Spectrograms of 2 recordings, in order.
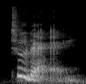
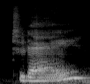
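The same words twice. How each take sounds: First: "today" with DAY stressed, falling. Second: "Today" with TO stressed, rising. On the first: Teacher giving the right stress on "today". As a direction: lift and land on DAY in "today". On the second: Teacher contrasting the wrong stress on "Today". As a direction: put the weight on TO in "Today". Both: Shown as a demonstration. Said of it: "is it today or today".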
